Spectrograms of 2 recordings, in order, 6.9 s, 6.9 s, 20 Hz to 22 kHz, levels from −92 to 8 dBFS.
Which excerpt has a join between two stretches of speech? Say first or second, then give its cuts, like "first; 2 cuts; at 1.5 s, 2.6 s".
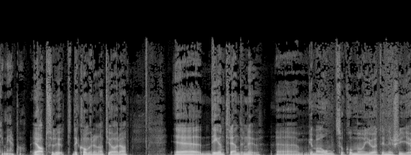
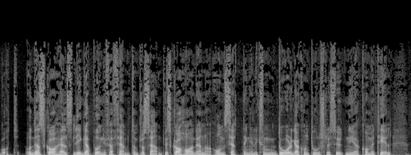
first; 3 cuts; at 4.0 s, 5.1 s, 5.6 s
